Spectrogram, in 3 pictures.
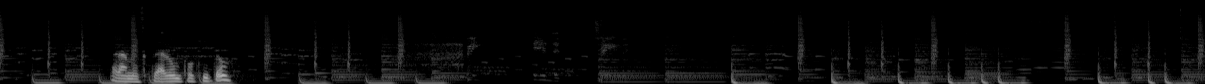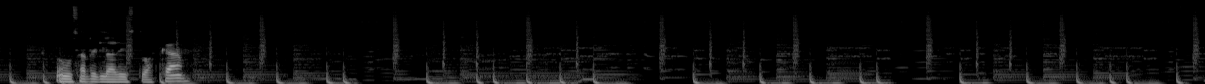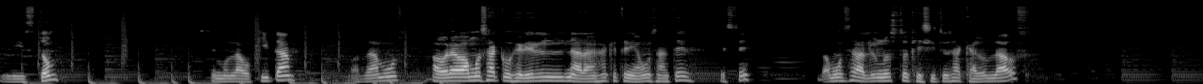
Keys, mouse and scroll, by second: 1.7 click, 2.3 click, 4.3 middle click, 4.3 click, 4.6 middle click, 4.9 ctrl+middle click, 5.9 click, 6.6 click, 6.8-7.4 shift+f, 7.6-8.7 drag, 8.7 middle click, 8.9 ctrl+middle click, 9.2 ctrl+middle click, 9.3 middle click, 9.6 ctrl+middle click, 9.8 ctrl+middle click, 10.3 shift+middle click, 10.4 middle click, 10.9 shift+middle click, 11.1 middle click, 12.4 click, 13.7 KP_1, 14.7 ctrl+middle click, 15.3 shift+middle click, 16.1-17.4 drag, 17.9-19.0 drag, 19.8 click, 20.7-21.7 drag, 22.0 ctrl+middle click, 22.3 ctrl+middle click, 22.5 middle click, 22.8 ctrl+middle click, 23.0 ctrl+middle click, 23.1 middle click, 23.7 ctrl+middle click, 24.5 ctrl+middle click, 25.1 middle click, 26.8 ctrl+s, 30.7 click, 32.8 middle click, 34.9-35.9 ctrl+middle drag.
